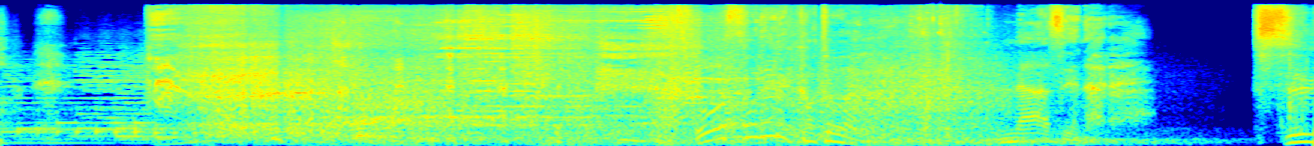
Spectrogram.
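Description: A magical energy blast whooshes and roars.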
